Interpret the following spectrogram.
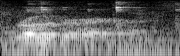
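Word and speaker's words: Roederer: The Cristal is Roderer.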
